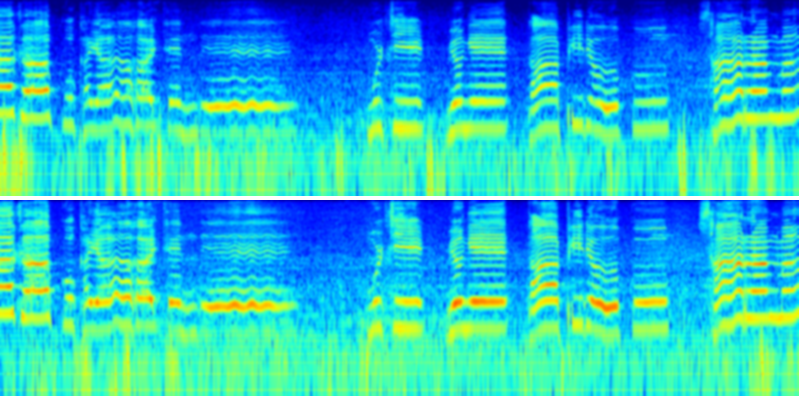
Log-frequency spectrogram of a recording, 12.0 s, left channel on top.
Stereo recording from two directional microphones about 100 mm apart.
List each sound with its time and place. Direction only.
0.0 s music: 15° left (ahead or behind)
5.5 s a sound: 5° left (ahead or behind); by 9.9 s 20° left (ahead or behind)
10.5 s speech: 20° left (ahead or behind)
